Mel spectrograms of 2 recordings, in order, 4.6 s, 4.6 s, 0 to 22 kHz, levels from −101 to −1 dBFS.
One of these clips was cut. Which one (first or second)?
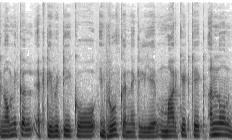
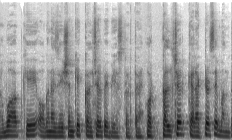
second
